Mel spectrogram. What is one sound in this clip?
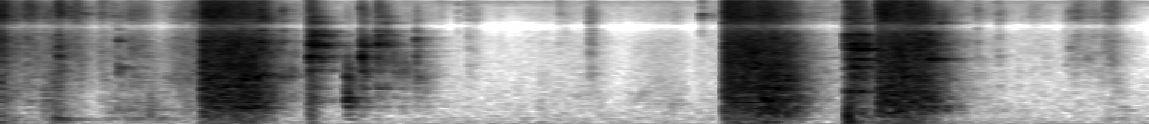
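A hammer strikes a plastic casing with heavy, loud bangs.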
